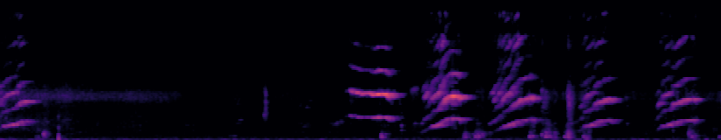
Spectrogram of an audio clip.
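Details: Pet guinea pigs in a Hokkaido household, responding to a strange guinea pig heard on television: one high rising squeal opens, then a lull, then roughly six piercing upward-gliding wheeks in quick series.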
